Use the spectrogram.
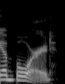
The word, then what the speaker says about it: aboard: Now say aboard. In a board, the stress is on the second syllable.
